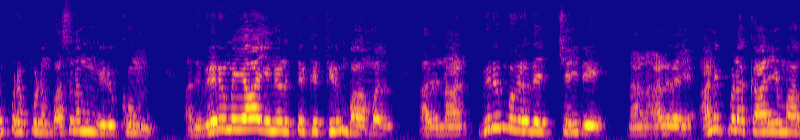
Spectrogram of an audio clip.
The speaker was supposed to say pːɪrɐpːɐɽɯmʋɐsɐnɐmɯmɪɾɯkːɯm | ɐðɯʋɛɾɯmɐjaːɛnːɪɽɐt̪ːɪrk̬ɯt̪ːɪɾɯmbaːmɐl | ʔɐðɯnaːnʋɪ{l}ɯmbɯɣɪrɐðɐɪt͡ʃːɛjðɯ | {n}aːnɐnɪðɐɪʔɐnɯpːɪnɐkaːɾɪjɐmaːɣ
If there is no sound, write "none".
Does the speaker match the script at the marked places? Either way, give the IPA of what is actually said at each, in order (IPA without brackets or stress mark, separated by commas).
ɾ, n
